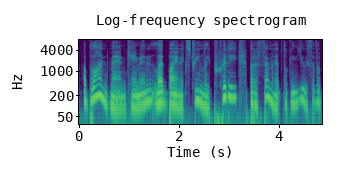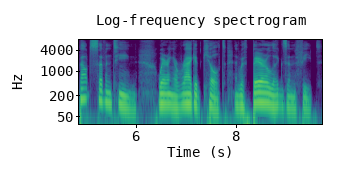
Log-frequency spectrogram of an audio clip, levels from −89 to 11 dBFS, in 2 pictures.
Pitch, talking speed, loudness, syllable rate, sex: 115 Hz, 165 wpm, -20 LUFS, 4.9 syllables/s, male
